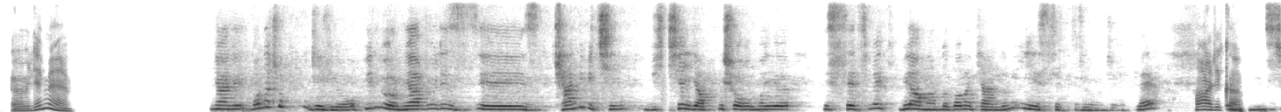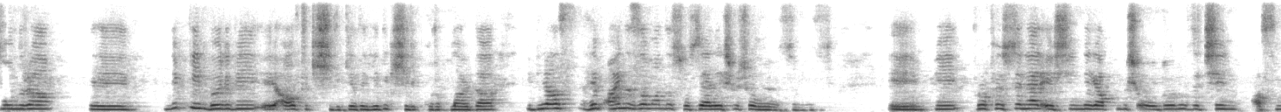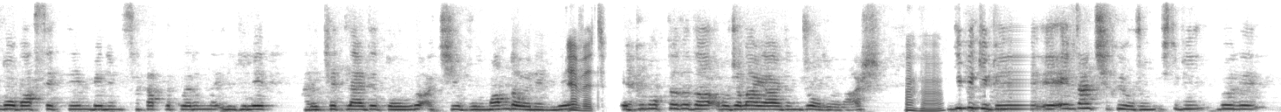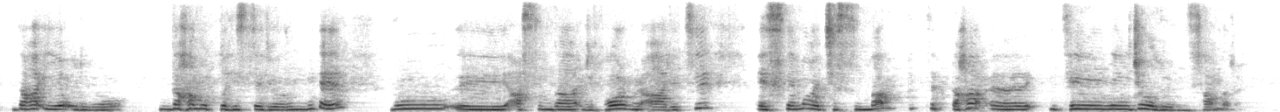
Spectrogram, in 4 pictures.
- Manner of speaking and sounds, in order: mechanical hum; tapping; other background noise; distorted speech; in English: "reformer"
- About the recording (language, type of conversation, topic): Turkish, advice, İş, aile ve egzersiz arasında zamanı nasıl daha iyi yönetebilirim?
